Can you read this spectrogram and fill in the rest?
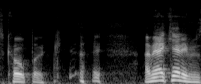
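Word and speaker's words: Copacabana: Yeah, I thought it was Cocoa Cabana, but it's Copa.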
